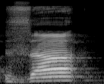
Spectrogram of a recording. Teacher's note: سختی سے پڑھیں گے اس کو، سیٹی کی طرح تیز آواز اس کی نکلے گی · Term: حروف صفیریہ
